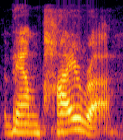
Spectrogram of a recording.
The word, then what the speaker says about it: Vampira: joining us now is vampira rhymes with tyra and she's leading a double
